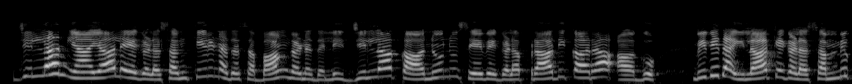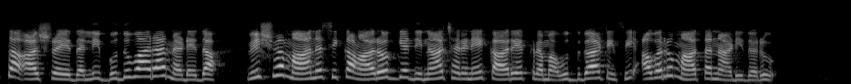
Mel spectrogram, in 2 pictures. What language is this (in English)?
Kannada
